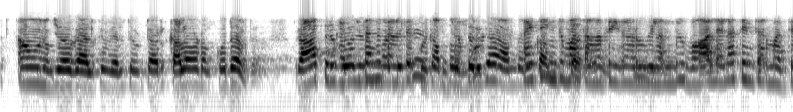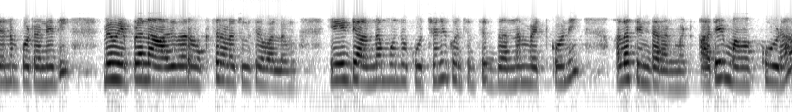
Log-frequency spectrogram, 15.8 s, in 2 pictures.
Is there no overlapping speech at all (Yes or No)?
No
